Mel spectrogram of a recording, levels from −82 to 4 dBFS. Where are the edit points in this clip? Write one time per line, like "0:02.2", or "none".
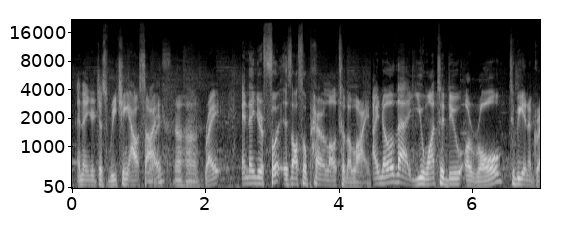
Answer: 0:04.5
